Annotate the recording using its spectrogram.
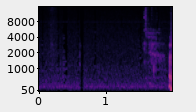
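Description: Faint, steady room hiss in a pause between spoken sentences, with a soft in-breath near the end just before speech resumes.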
